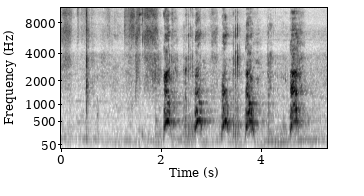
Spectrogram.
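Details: A Labrador Retriever barking: one short early yelp, then five loud, punchy barks spaced about half a second to a second apart, each a sharp harmonic burst over a quiet background.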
